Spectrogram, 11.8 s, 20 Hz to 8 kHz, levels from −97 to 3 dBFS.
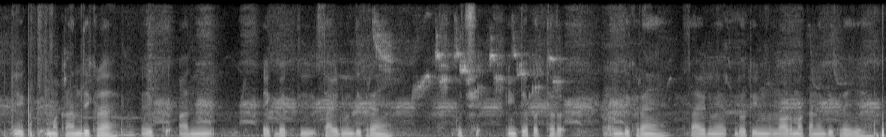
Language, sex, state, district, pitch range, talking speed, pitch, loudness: Hindi, male, Bihar, Vaishali, 120-125 Hz, 145 wpm, 125 Hz, -29 LUFS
